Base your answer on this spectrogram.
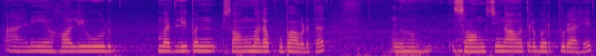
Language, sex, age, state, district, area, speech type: Marathi, female, 18-30, Maharashtra, Ratnagiri, rural, spontaneous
